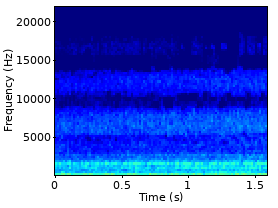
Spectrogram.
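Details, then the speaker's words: G-body Monte Carlo with LS swap, after replacing faulty fuel pump relay (added protective fuse) that caused crank-no-start; low even V8 idle, smooth regular pulse, no misses or knocks; normal idle after repair. "as soon as I did that I came in here now she's running and that's how I diagnosed my fuel my fuel relay problem now she's running back like a champ"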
